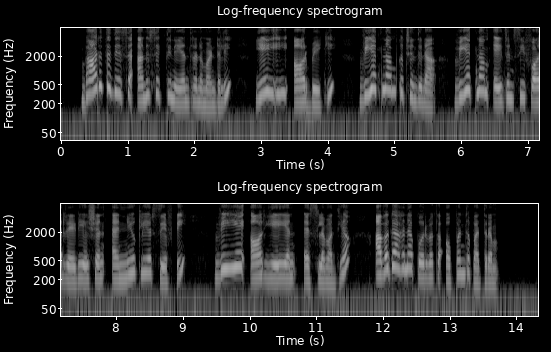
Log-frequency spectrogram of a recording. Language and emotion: Telugu, neutral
